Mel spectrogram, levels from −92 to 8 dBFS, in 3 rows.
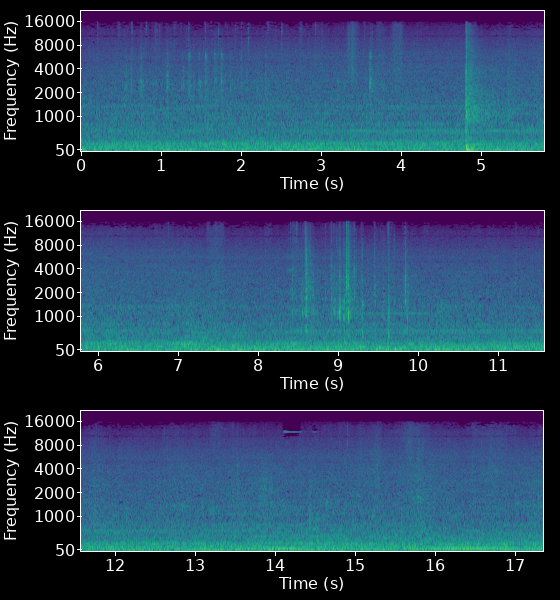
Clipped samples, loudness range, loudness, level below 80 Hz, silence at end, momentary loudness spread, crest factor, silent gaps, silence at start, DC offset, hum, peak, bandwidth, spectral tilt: under 0.1%; 2 LU; -31 LUFS; -32 dBFS; 0 s; 5 LU; 22 dB; none; 0 s; under 0.1%; none; -6 dBFS; 16 kHz; -5.5 dB/octave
